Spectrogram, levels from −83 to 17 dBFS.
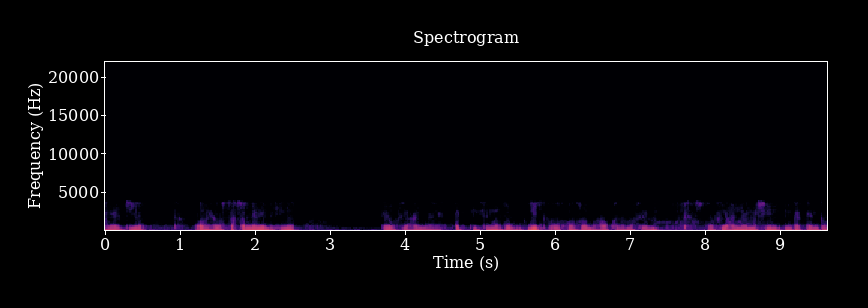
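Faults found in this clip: Speech rough and slightly synthetic throughout; codec damage plainly audible. Nothing above 3.8 kHz. Probable component: G.729 codec, sound fits the 8 kbit/s G.729A variant. Mechanism: each 10 ms frame resynthesised from vocal tract filter, pitch predictor and a few pulses, so fine waveform detail and upper band are discarded.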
